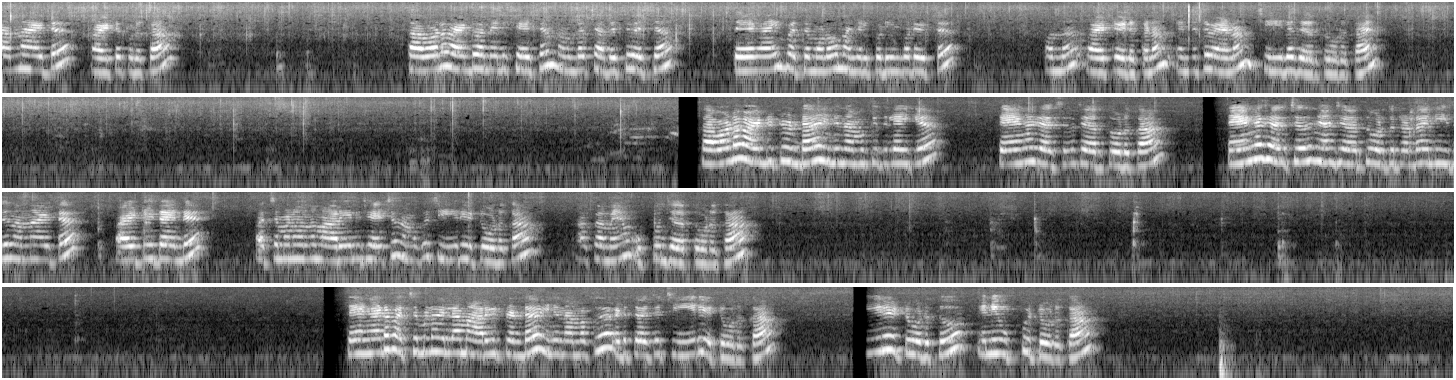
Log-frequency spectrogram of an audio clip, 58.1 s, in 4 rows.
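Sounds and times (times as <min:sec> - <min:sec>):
onions sizzling in oil: 0:00.0 - 0:58.0
spatula scraping a pan: 0:14.0 - 0:17.6, 0:36.7 - 0:42.8.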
